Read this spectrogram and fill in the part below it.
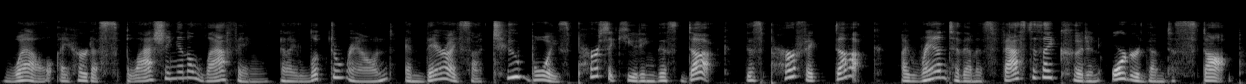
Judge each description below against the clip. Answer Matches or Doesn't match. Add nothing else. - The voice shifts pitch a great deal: Matches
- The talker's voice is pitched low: Doesn't match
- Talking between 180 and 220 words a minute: Matches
